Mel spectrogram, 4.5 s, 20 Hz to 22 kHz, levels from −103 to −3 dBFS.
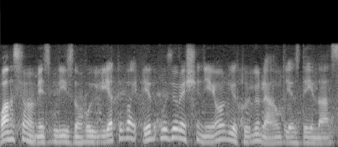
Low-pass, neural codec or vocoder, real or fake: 7.2 kHz; codec, 16 kHz, 0.8 kbps, ZipCodec; fake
